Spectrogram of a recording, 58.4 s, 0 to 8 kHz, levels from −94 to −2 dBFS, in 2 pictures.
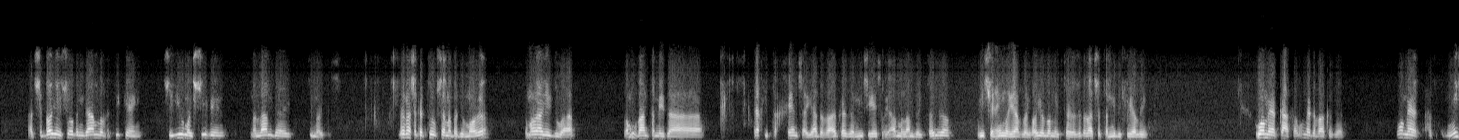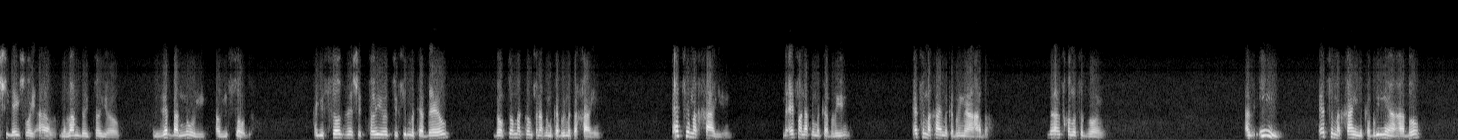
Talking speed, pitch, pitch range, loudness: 100 wpm, 145 Hz, 130-170 Hz, -21 LUFS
